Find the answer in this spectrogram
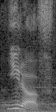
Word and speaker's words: Yadovv: today we are featuring edov and yes that is how you say his name I have run into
